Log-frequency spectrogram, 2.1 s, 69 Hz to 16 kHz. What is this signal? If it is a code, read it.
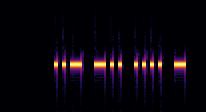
Morse code, heard as a keyed tone, about 30 wpm, 700 Hz. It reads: UDHT
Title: Four Challenging Letter-Number Combinations 30wpm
